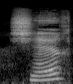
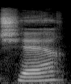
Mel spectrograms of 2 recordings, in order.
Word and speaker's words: cher: Cher, كما قلت لكم. Cher, هو غالي. ساكوت شير هو مكلف جدا أو غالي. شير تكتب ب سي اش او ار.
